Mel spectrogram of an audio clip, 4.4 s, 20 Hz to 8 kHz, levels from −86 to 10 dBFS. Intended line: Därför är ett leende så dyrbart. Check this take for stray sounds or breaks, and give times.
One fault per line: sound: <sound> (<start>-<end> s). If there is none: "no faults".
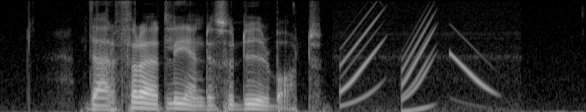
sound: chirp (2.6-3.8 s)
